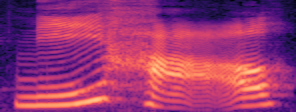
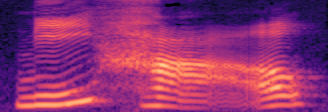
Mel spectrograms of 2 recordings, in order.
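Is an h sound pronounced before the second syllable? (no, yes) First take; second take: yes; yes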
